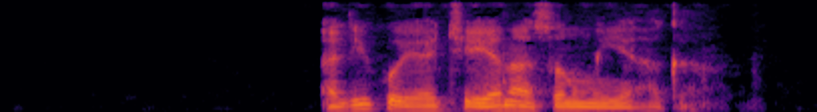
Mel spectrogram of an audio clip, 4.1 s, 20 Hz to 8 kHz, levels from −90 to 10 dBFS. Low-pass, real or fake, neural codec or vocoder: 7.2 kHz; real; none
